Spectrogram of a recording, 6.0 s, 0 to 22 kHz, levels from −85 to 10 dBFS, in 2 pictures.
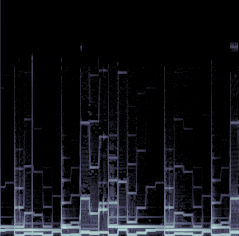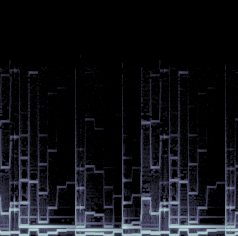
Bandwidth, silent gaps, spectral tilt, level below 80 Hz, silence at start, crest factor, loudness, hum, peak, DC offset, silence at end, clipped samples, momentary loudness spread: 11 kHz; none; -7.5 dB/octave; -52 dBFS; 0 s; 10 dB; -13 LUFS; none; -2 dBFS; under 0.1%; 0 s; under 0.1%; 4 LU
